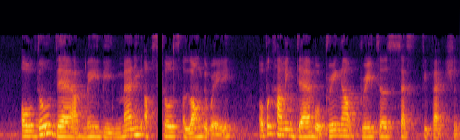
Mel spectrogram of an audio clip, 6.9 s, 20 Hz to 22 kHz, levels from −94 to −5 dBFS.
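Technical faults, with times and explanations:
2.37 to 2.44 s, unconcealed Bluetooth headset packet loss: a 75 ms hole opens in the speech with abrupt edges, consistent with about ten consecutive voice packets dropped between headset and phone and replaced by silence or an idle pattern rather than patched, over wideband mSBC sound.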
